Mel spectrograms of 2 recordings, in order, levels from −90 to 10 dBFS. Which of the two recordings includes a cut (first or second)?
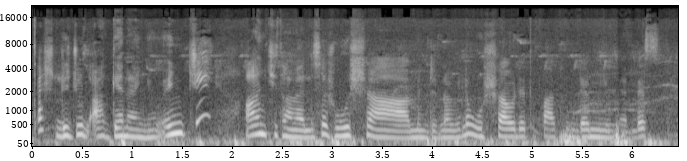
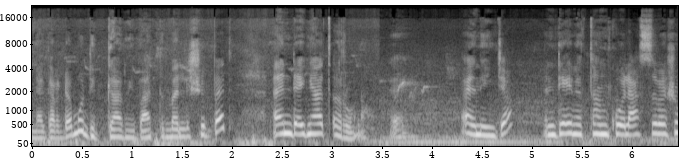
second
